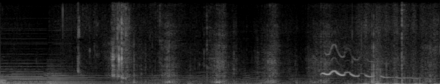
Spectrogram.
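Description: Crunchy freeze-dried chocolate marshmallow snack being chewed, about two crunches a second, over background music. Near the end a wavering high tone glides downward.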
